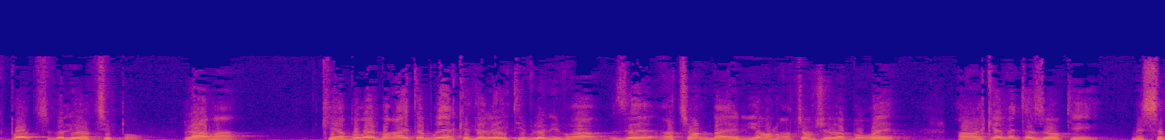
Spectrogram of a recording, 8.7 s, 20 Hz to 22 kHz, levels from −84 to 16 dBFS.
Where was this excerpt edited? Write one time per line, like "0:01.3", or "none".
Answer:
0:01.3
0:07.1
